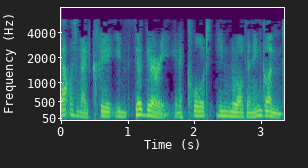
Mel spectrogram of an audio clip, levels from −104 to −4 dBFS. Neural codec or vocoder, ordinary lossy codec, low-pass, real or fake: codec, 16 kHz, 1 kbps, FreqCodec, smaller model; MP3, 24 kbps; 7.2 kHz; fake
